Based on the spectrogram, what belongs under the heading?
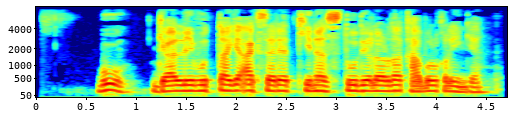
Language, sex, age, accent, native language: Uzbek, male, 18-24, Surxondaryo, Uzbek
